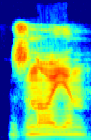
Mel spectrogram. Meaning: short masculine singular of зно́йный (znójnyj)
- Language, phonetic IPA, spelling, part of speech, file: Russian, [ˈzno(j)ɪn], зноен, adjective, Ru-зноен.ogg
